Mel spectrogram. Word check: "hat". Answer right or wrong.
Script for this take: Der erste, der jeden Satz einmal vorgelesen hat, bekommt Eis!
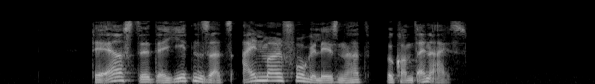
right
